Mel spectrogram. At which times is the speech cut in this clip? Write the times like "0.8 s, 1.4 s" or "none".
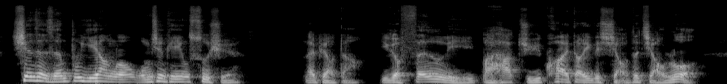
3.7 s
